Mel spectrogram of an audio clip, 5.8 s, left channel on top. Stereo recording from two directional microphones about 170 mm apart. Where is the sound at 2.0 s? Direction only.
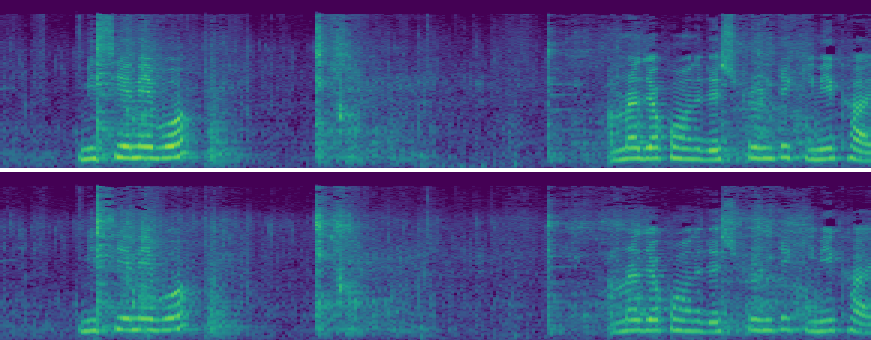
Centre (ahead or behind).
